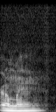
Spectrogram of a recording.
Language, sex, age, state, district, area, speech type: Hindi, male, 45-60, Rajasthan, Jodhpur, urban, read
